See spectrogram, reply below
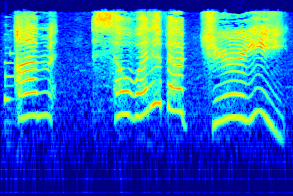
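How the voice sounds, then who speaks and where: A woman's voice: very high voice, slow pace, background noise. A woman voicing a tiny, childlike, curious floating companion in a video game. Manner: speaks of self in third person, exclaims in surprise.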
